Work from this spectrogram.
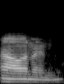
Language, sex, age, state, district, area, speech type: Telugu, male, 18-30, Telangana, Kamareddy, urban, conversation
